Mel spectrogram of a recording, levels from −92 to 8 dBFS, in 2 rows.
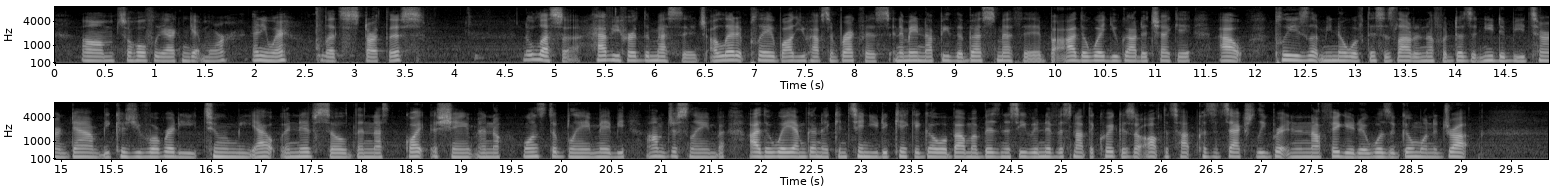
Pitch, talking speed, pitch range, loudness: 175 Hz, 245 wpm, 170-185 Hz, -33 LUFS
